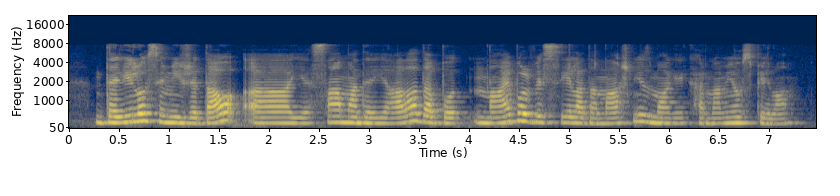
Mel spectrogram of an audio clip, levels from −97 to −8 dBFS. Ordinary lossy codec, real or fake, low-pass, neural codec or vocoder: none; real; none; none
